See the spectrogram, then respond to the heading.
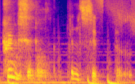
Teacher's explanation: it has got Accent on the first syllable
